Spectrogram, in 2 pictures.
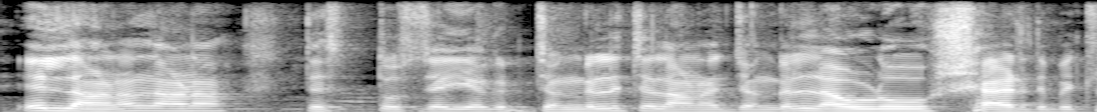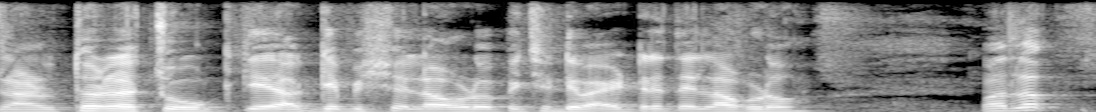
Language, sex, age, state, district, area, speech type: Dogri, male, 18-30, Jammu and Kashmir, Jammu, urban, spontaneous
